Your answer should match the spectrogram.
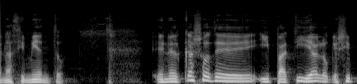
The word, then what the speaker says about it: Hipatia: Bueno, hay que decir que algunos pronuncian Hipatia, otros Hipatia. La pronunciación más correcta sería Hipatia, con acento en la I, si nos basamos en el original griego.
